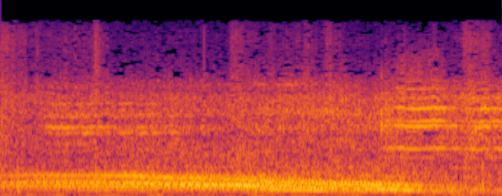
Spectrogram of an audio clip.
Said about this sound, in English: He climbed into a squad car and hurried back to Barbara Carroll's apartment, where Jack Olson lived as a boy.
